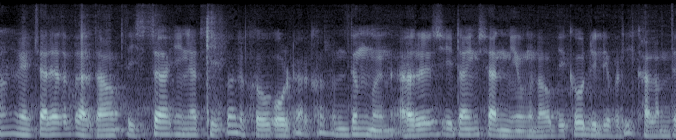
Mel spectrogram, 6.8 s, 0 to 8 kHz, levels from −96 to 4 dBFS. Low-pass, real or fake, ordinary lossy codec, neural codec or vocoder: 7.2 kHz; fake; none; codec, 16 kHz, 0.8 kbps, ZipCodec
